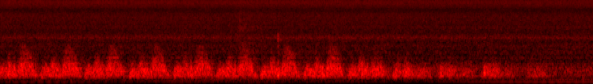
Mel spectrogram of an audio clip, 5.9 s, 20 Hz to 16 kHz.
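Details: Fetal heartbeat on a Sonoline B fetal Doppler at 27 weeks 3 days of pregnancy, a very active baby who kicks near the end.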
